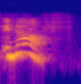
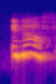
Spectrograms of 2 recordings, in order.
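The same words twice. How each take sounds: First: Enough cried even louder, breaking; louder plea. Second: Louder, higher pleading cry; overwhelmed plea. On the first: Cecilia begging Mrs Delvile to stop, louder still. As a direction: push the plea to its peak. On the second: Cecilia begging Mrs Delvile to stop, a rising cry. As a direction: beg her to stop. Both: Acted. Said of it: "said Cecilia".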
